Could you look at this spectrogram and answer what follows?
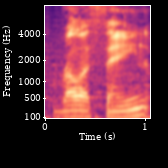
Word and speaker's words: Relathain: The official pronunciation of it is relane, but because a it, you know, a lot of people aren't able to like properly pronounce it.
